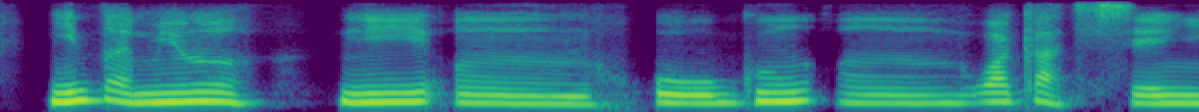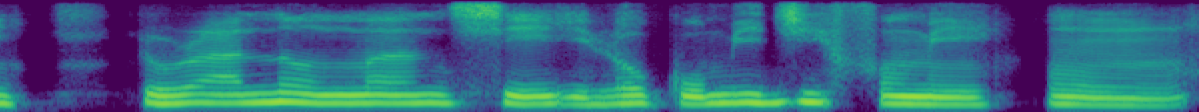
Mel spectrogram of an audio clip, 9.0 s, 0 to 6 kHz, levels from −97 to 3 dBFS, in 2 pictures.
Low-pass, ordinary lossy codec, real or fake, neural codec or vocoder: 5.4 kHz; none; fake; codec, 16 kHz in and 24 kHz out, 0.9 kbps, LongCat-Audio-Codec, four codebook decoder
